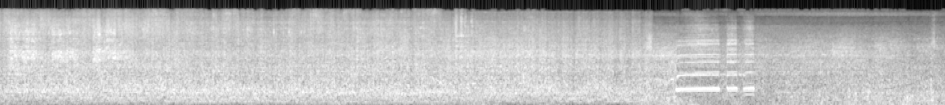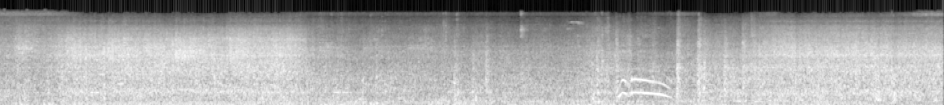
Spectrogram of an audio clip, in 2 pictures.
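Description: Heritage train running steadily, heard from an open carriage window: a continuous rumble of wheels on the track with clickety-clack. The steam locomotive's whistle gives one short blast about nine seconds in.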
